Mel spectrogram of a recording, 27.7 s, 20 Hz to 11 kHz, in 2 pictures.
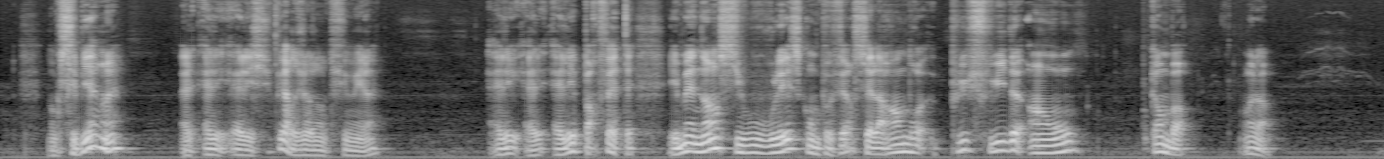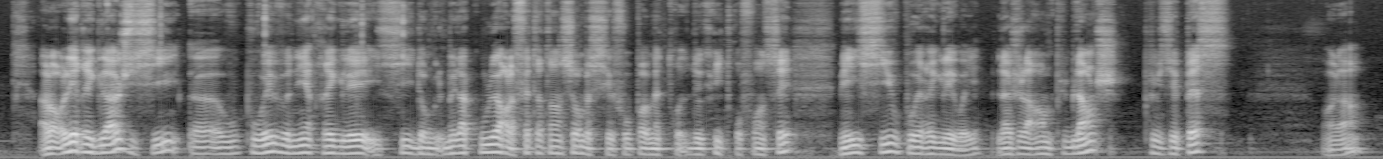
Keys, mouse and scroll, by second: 2.0 click, 2.7-11.6 middle drag, 14.2-15.4 drag, 15.4-17.0 middle drag, 17.0-17.4 scroll up 2, 17.4-18.2 middle drag, 18.2-20.8 scroll up 2, 20.8-21.3 scroll up 1, 22.7-25.7 drag.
